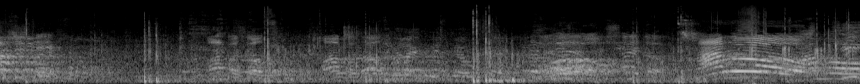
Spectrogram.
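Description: Footballers shouting on an indoor pitch, with sharp thuds of the ball being kicked, one about a second and a half in and another just before the middle. A long, loud shout near the end.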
